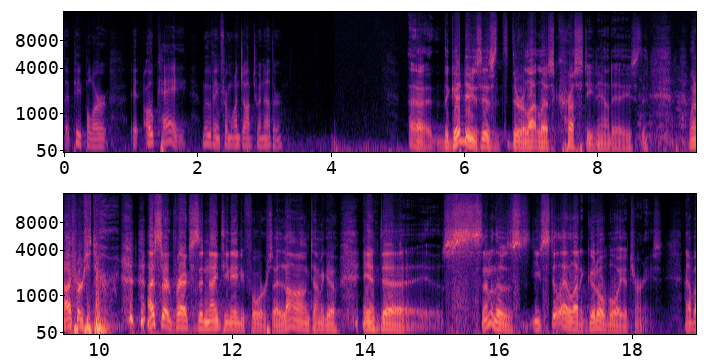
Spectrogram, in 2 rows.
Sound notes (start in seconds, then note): 8.6 judge chuckles; 8.6 people laughing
